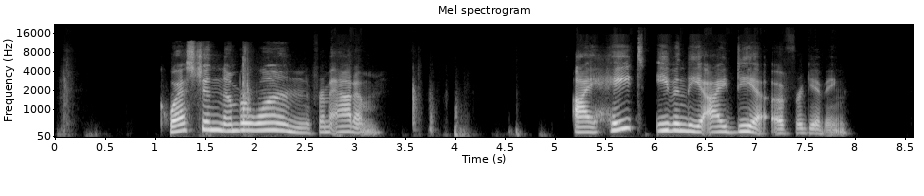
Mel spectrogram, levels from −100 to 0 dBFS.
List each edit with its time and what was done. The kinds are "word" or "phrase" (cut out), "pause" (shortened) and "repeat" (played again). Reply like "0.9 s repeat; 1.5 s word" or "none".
none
